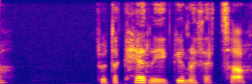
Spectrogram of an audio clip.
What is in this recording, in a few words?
"cerrig", welsh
